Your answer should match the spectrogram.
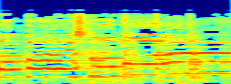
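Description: A woman singing a slow, wavering melody, accompanied by a classical guitar; near the end she settles on a long held note.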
